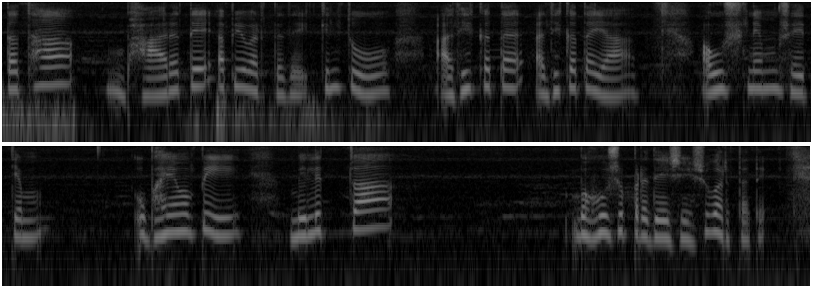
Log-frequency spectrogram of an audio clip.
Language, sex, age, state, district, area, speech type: Sanskrit, female, 18-30, Karnataka, Davanagere, urban, spontaneous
